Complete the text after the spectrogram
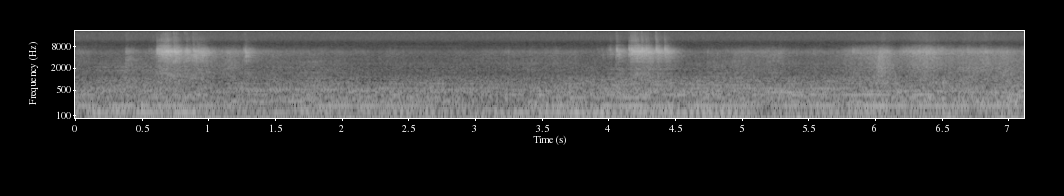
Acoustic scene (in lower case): elevator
